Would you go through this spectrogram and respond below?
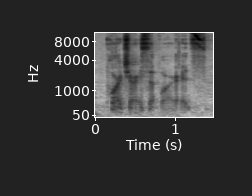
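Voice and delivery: a dry whispered remark; whispered aside. Real, not acted. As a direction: mutter it under your breath, deadpan.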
